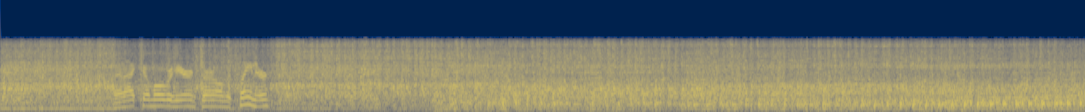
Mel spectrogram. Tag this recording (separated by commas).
Speech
